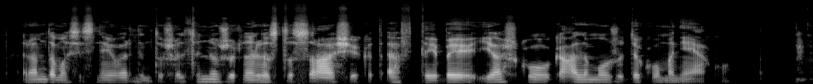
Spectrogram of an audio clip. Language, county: Lithuanian, Marijampolė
